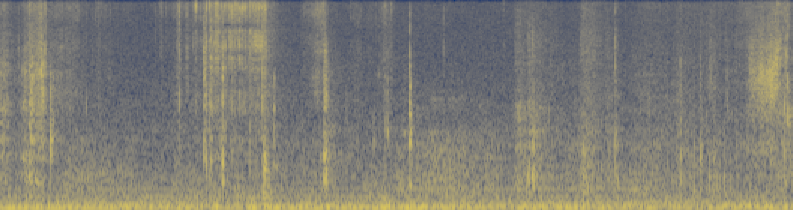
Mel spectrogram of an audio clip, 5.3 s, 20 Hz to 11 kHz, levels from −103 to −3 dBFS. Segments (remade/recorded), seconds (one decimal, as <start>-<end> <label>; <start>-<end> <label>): 0.0-5.3 recorded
